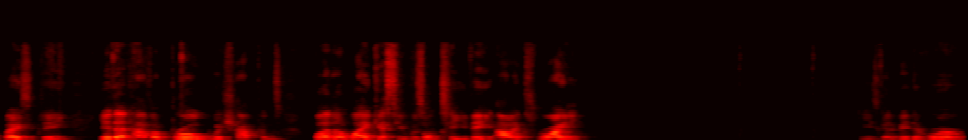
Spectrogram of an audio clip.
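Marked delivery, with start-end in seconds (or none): none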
